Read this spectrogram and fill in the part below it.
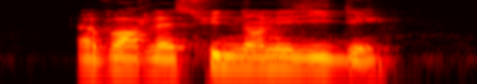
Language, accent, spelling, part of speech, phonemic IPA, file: French, France, avoir de la suite dans les idées, verb, /a.vwaʁ də la sɥit dɑ̃ le.z‿i.de/, LL-Q150 (fra)-avoir de la suite dans les idées.wav
- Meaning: to be single-minded, to have a one-track mind; to be strong-minded, to know what one wants; to think logically and consistently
